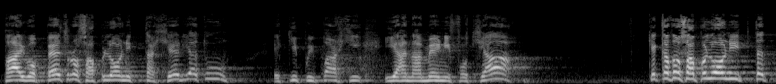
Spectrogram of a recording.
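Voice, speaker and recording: A man's voice: sits high, fairly bright tone, long reverb tail. A man preaching a sermon, retelling the story dramatically and addressing the congregation directly.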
